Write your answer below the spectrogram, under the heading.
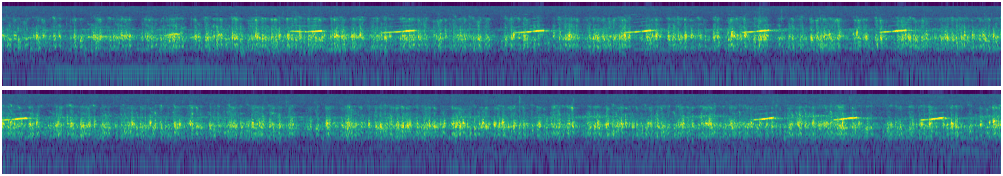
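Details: Urban frogs in a steady, thick croaking chorus. Brief upward-sweeping chirps come roughly every second through the middle, with a low engine-like hum early on and scattered urban background noise.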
